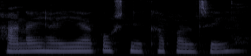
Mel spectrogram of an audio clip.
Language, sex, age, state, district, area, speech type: Bodo, female, 45-60, Assam, Kokrajhar, urban, spontaneous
